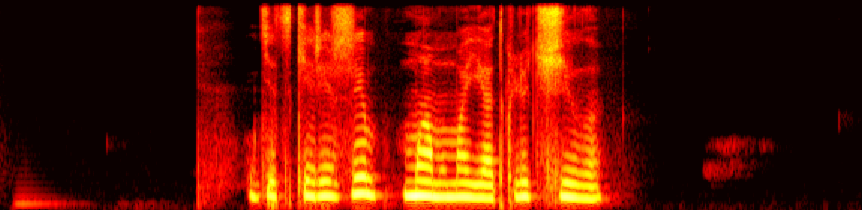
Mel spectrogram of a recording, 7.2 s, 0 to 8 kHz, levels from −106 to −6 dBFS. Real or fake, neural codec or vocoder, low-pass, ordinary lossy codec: real; none; 7.2 kHz; none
